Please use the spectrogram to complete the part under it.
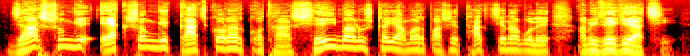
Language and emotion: Bengali, angry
